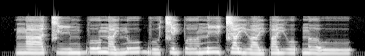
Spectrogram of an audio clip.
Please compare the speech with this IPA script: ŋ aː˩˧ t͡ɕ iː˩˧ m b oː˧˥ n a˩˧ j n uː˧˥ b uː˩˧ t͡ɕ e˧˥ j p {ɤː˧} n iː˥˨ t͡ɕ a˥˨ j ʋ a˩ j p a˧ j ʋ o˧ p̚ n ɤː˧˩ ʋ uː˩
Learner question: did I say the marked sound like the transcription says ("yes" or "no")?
no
